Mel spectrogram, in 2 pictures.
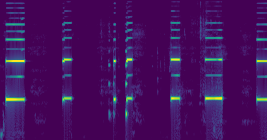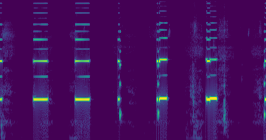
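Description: Metal detector beeping as its coil is swept over a target. About a dozen beeps come at uneven intervals, all at one mid pitch, some short and some held longer, with a few brief lower-pitched chirps among them.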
